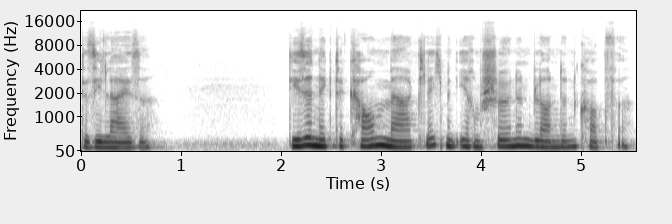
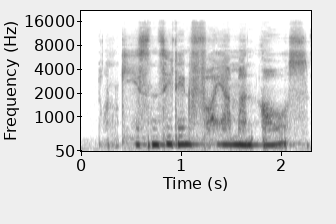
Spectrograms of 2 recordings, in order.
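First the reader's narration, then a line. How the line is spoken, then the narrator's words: Whisper. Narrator (German): flüsterte sie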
